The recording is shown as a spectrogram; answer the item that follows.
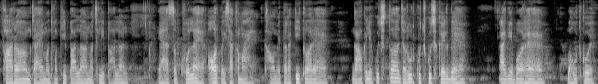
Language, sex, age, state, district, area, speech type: Maithili, male, 18-30, Bihar, Samastipur, rural, spontaneous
